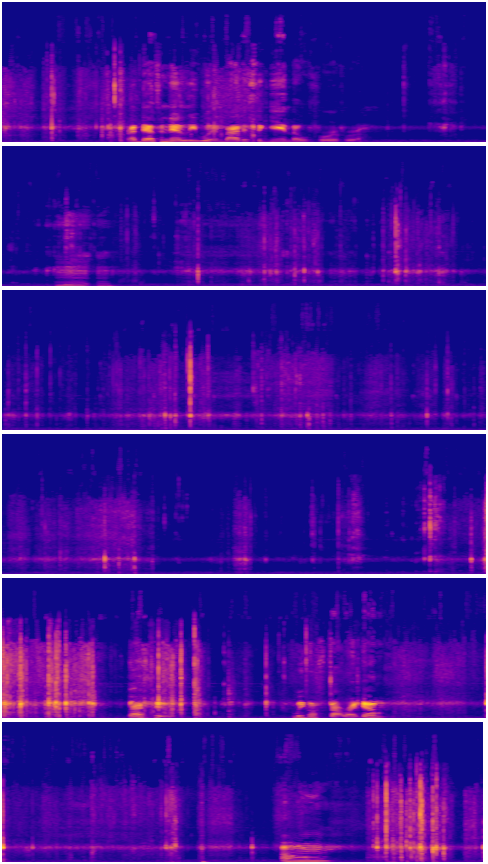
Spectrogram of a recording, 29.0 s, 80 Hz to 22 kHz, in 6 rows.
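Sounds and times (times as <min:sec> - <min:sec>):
chewing crunchy potato chips: 0:00.0 - 0:02.7, 0:03.9 - 0:22.3, 0:27.8 - 0:29.0.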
